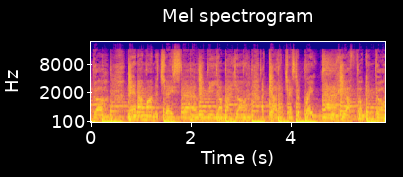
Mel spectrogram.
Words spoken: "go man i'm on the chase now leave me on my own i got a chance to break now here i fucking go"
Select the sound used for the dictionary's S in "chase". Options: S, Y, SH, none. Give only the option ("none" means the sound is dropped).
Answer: S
